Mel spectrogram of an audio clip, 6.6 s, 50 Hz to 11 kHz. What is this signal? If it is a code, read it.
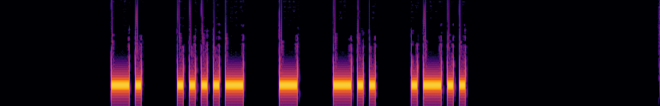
Morse code, heard as a keyed tone, about 20 wpm, spaced as for 15 wpm, 700 Hz. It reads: N4TDL
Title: 088 Lesson 15g - Number 5 - Call Signs 20wpm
